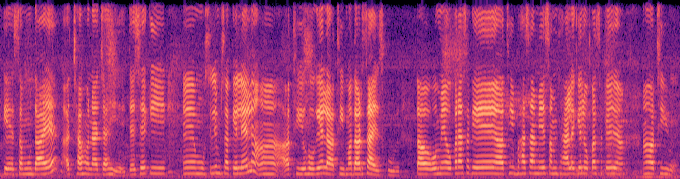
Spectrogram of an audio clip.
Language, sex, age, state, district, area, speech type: Maithili, female, 30-45, Bihar, Muzaffarpur, urban, spontaneous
